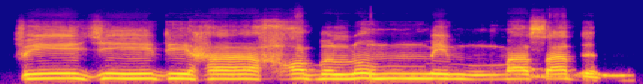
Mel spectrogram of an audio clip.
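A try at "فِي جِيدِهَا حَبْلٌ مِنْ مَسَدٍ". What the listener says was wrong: Fiji, jinya tidak boleh ngos. Fiji diha hablum min masad.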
